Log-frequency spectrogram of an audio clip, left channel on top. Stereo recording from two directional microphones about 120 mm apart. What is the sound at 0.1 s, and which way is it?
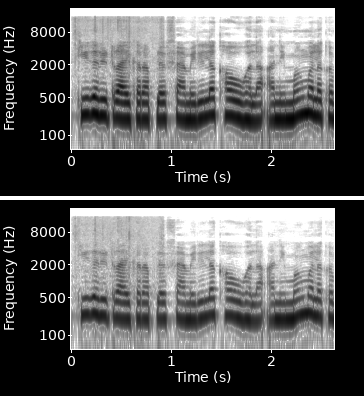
Speech, 30° left (ahead or behind).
